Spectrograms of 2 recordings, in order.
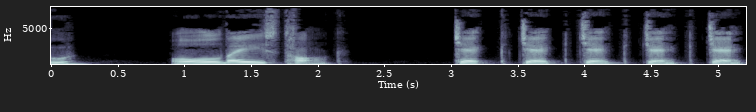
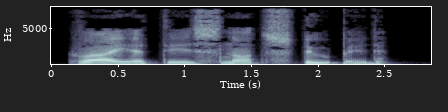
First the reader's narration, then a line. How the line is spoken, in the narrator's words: he said, his voice flat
